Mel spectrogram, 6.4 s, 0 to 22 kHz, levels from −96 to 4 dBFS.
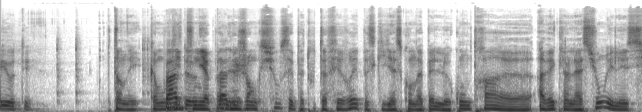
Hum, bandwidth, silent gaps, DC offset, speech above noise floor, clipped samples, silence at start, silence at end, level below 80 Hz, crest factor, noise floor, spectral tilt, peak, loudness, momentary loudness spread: none; 16 kHz; none; under 0.1%; 26 dB; under 0.1%; 0 s; 0 s; -38 dBFS; 18 dB; -46 dBFS; -5.5 dB/octave; -2 dBFS; -21 LUFS; 8 LU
